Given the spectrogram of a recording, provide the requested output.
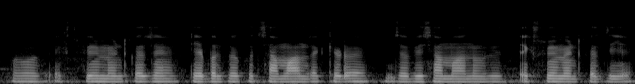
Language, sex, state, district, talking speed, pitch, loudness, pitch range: Marwari, male, Rajasthan, Nagaur, 190 wpm, 130 Hz, -32 LUFS, 130-135 Hz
